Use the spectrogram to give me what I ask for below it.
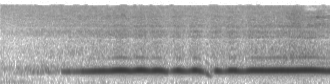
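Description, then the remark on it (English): A person imitates an owl with one long, steady hooting note that wavers briefly in the middle, fairly loud, with no talking over it. “Does anyone want to hear my owl?”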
